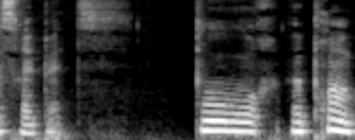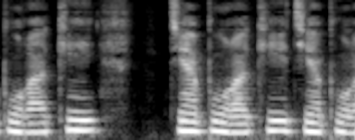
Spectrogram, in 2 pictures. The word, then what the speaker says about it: acquis: Donc on prononce euh, ils ont la même prononciation acquis, acquis, mais ici avec S, ici avec T, bourrelet, bourré.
